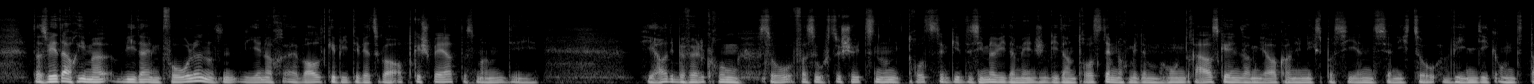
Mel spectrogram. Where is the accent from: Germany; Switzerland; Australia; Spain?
Switzerland; das ist vielfach gerade bei uns in der Schweiz vor einem Gewitter zu spüren.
